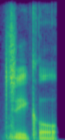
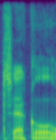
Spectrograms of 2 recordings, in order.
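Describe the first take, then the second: First: The name rhymes with the word treacle. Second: The name does not rhyme with treacle. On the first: This is how the author meant it. The speaker calls it right. "Robert Louis Stevenson intended for the name to be pronounced Jekyll" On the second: This is how later films said it. The speaker calls it wrong. "Every film after that said Jekyll, which unfortunately led to the mispronunciation"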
